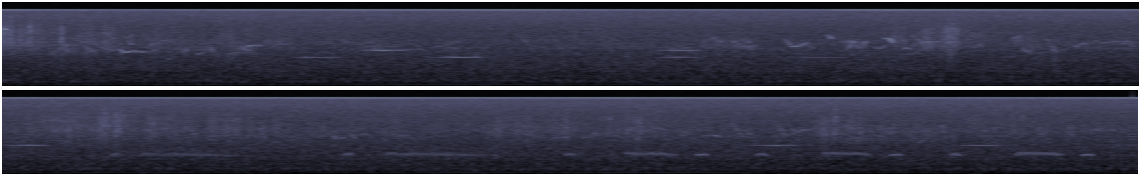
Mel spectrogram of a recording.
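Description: Faint animal chirps and short whistled calls over a low steady hiss, with a run of short repeated notes from about ten seconds in.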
